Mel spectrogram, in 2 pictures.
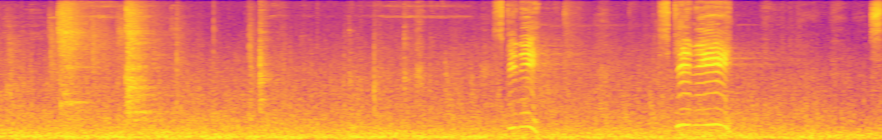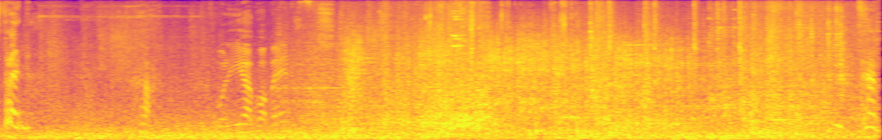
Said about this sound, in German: Dann hat er die Böller gezündet.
